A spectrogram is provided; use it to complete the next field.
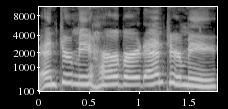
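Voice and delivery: put-on, full-on, shrill, loud screaming. Retelling how a woman calls her husband's spirit into her, retelling a scream. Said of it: "she starts to scream".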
